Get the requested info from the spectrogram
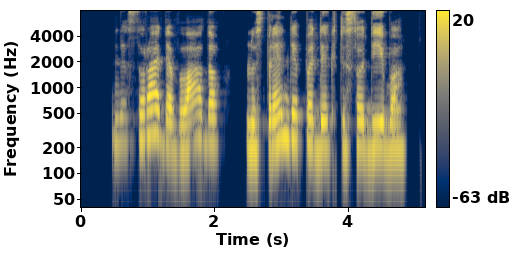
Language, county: Lithuanian, Panevėžys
